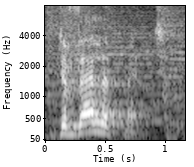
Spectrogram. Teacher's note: So it's pronounced development, with the second syllable being stressed the most. Again, this word is pronounced development.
